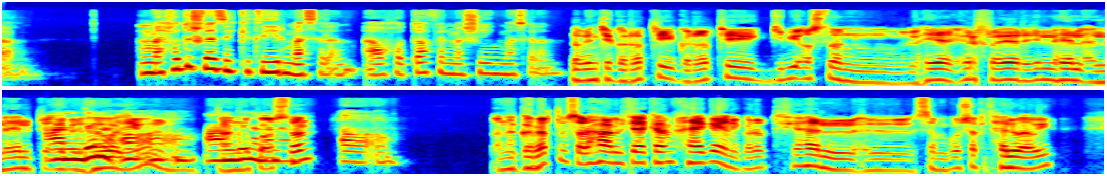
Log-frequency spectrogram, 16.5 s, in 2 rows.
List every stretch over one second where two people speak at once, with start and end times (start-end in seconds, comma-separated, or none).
8.6-10.6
